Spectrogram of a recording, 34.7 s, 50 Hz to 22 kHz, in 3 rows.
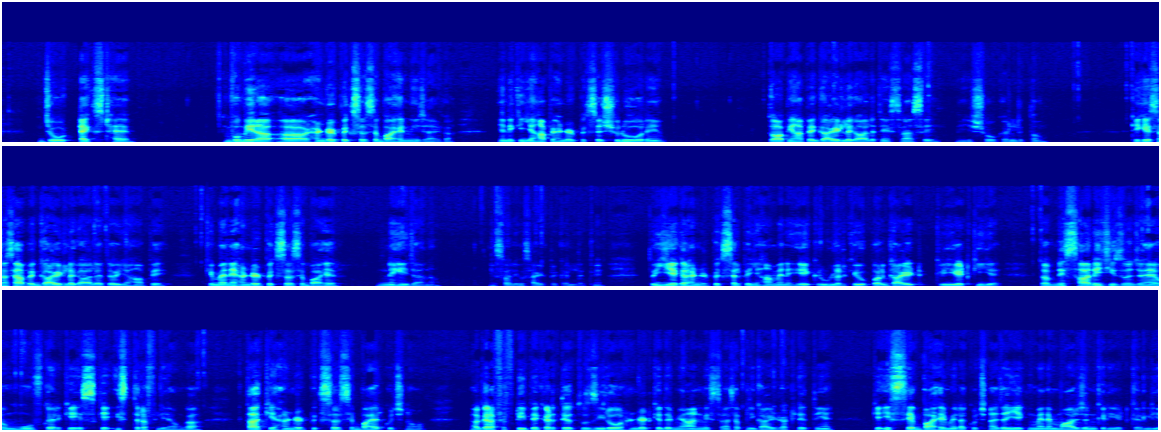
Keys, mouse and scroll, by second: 6.6 click, 9.0 right click, 10.5 click, 12.3 right click, 13.4 click, 15.4 click, 21.7 click, 25.0 click, 28.0 click.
